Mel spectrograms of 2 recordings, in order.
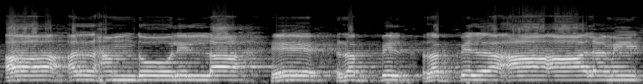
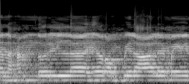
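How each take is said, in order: First: It is recited haltingly with stumbles. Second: It is recited smoothly without breaks.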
